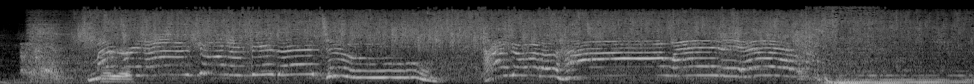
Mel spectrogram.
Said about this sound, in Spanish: te voy a poner una vez más la voz incógnita de quien canta el Jagua y tu gel bajo la ducha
